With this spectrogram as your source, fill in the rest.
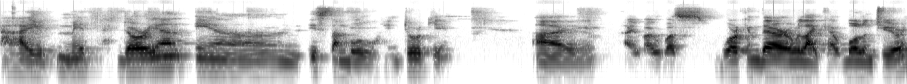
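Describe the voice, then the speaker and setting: Spoken very slowly, the words carry fairly even intonation. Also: man, fairly low pitch for a man. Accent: Colombian. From Colombia. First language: Spanish. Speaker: podcast guest. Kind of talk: casual chat. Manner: halting, frequent repetitions.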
